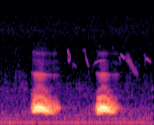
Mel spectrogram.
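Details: A Snowy Owl (Bubo scandiacus) in Canada gives two low, hoarse, breathy hoots about a second apart, with faint high chirps in the background.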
